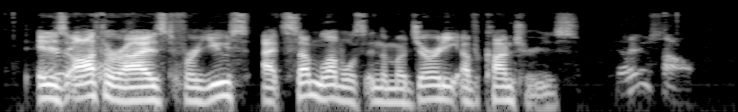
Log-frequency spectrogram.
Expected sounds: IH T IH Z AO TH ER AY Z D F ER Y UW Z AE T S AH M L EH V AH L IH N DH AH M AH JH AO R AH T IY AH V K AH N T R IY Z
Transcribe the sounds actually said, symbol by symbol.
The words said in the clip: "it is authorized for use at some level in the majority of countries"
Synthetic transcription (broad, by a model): IH T IH Z AO TH ER AY Z D F ER Y UW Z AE T S AH M L EH V L IH N DH AH M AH JH AO R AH T IY AH V K AH N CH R IY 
